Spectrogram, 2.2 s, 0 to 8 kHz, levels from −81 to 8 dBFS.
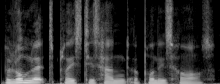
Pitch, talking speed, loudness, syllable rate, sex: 135 Hz, 220 wpm, -19 LUFS, 6.1 syllables/s, male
